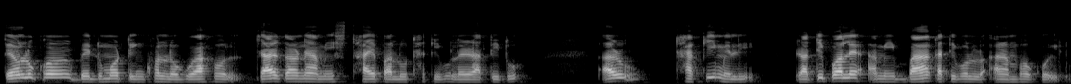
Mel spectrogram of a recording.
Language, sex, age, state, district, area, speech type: Assamese, male, 18-30, Assam, Tinsukia, rural, spontaneous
